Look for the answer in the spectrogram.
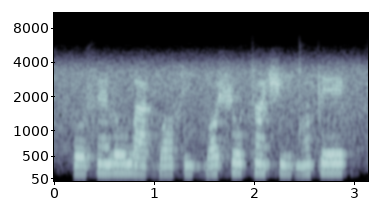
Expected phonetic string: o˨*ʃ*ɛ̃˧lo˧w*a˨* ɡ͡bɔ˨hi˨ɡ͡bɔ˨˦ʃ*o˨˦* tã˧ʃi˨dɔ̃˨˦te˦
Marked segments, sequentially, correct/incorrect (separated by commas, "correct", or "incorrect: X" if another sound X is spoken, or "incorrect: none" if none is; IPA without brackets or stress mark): incorrect: s, correct, incorrect: o˦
